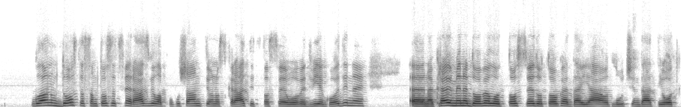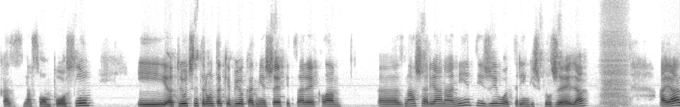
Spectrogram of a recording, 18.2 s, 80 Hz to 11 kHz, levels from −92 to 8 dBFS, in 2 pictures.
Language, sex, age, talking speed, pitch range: Croatian, female, 20-39, 165 wpm, 185-220 Hz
